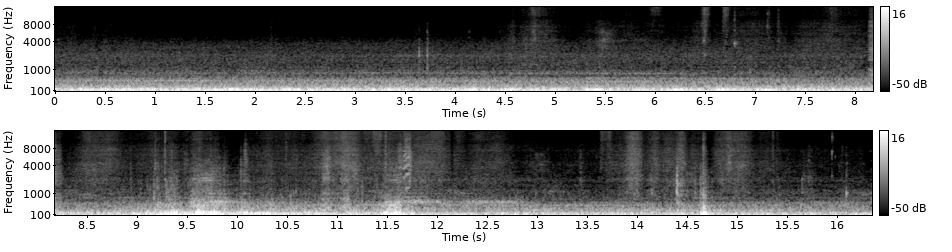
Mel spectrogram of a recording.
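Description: A car's tyres roll over packed snow, heard from inside the car.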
